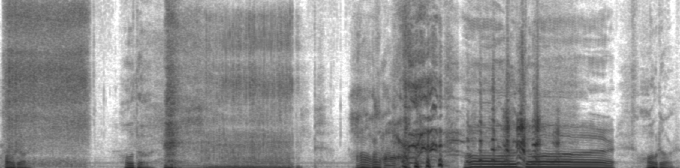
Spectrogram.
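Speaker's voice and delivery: low, dim-witted giant Hodor voice; Hodor impression. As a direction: repeat it like a simple giant. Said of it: "That's pretty good".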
